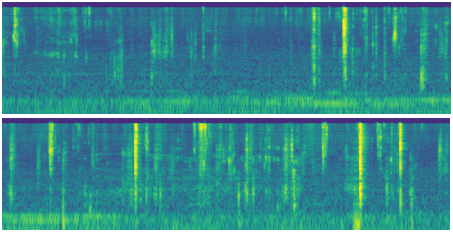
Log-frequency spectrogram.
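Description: A person chewing a crispy air-fried chicken wing, with quiet, irregular crunches and a few sharper clicks.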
